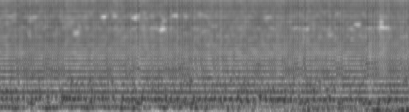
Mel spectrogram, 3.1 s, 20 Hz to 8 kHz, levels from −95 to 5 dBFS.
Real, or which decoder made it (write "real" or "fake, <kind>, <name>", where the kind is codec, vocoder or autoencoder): fake, vocoder, Vocos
